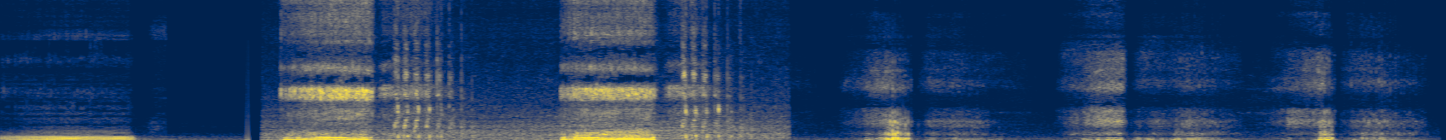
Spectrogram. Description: This dog snores louder than most humans. No shame, no mercy, just full commitment to the nap.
